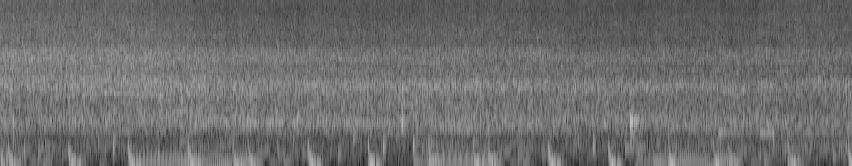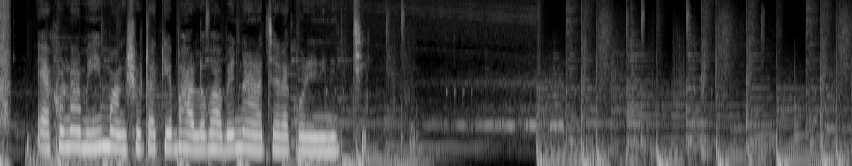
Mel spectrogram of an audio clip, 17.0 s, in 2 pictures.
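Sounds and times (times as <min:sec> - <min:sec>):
chicken sizzling in oil: 0:00.0 - 0:08.6.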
